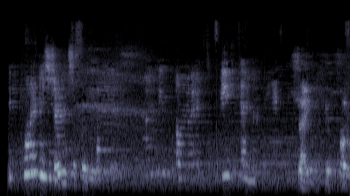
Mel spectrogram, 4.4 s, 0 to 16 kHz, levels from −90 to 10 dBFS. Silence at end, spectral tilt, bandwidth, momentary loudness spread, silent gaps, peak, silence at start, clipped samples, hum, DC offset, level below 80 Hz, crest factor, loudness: 0 s; -3 dB/octave; 11.5 kHz; 20 LU; none; -16 dBFS; 0.1 s; under 0.1%; none; under 0.1%; -90 dBFS; 20 dB; -35 LUFS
